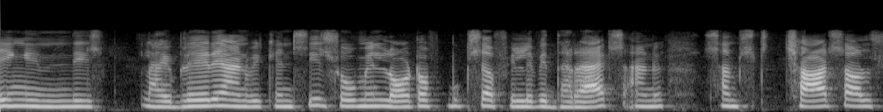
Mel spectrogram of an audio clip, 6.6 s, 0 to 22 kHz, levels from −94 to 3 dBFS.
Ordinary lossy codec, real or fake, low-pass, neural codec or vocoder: none; real; 7.2 kHz; none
